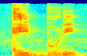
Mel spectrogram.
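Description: The name is said with a non-native accent. The speaker calls it wrong. "Y tampoco lo digo muy bien"

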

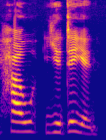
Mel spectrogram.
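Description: It is said in a Geordie accent.

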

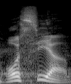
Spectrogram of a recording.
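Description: The name is said with an Afrikaans pronunciation. "but that's Afrikaans"

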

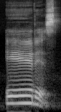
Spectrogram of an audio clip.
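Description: The T is a soft flap, American style. "no inglês americano"

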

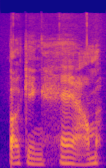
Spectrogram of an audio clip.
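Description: It is said the American way.

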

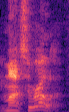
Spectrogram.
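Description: It is said with an American pronunciation.

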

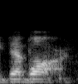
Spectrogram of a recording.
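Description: The middle consonant is a b sound. The speaker calls it right. "If we now repoint it properly, it'll be Debar"

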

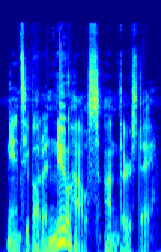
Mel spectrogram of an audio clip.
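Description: The stress falls on the word new. "The third one has a focus on new"

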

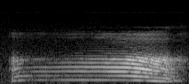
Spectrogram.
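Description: The pitch glides downward. "Це падіння звука"

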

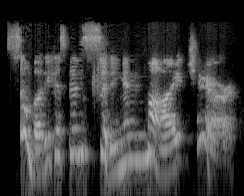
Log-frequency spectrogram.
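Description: It is said in a great big voice.

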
